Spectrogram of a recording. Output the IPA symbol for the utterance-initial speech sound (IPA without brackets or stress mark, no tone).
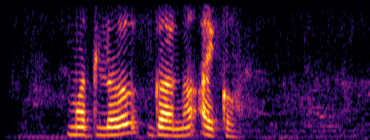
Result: m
